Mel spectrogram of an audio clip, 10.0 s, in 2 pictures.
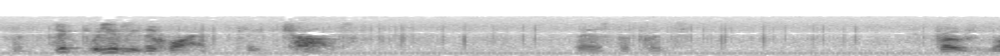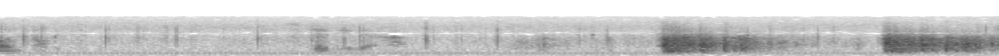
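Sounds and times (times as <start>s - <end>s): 
speech: 0.3s - 1.8s, 2.9s - 3.5s, 4.7s - 5.4s, 6.6s - 7.2s
gunshot at a bird while hunting: 8.3s - 9.9s.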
